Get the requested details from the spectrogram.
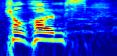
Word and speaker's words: Holmes: Tenemos al actor porno muy conocido de los años 80, 70, 80, John Holmes. Se escribe con una E al final entre la S y la M. Y el artista sueco se llama John Holm, sin la E, pero fonéticamente suena igual.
